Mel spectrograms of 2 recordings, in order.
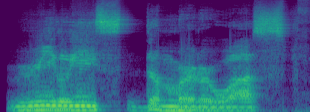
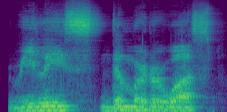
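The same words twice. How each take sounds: First: It is said at a slower pace. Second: It is said at a faster pace.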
